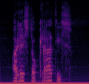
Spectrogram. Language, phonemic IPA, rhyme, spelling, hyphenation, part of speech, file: Dutch, /aːˌrɪstoːˈkraːtis/, -aːtis, aristocratisch, aris‧to‧cra‧tisch, adjective, Nl-aristocratisch.ogg
- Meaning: aristocratic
